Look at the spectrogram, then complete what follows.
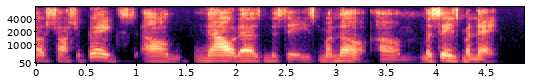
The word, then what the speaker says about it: Moné: Now that's Mercedes Moné. Mercedes Moné, not Moné. I can't pronouncing shit wrong today, y'all.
